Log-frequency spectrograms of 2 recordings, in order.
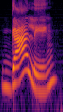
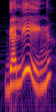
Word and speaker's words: galing: So, galing, the emphasis is on the first syllable that means coming from. David Jr. on Instagram just asked the same question, too. Galing means good or great. So if the emphasis is on the second syllable galing that means good or great or excellent.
